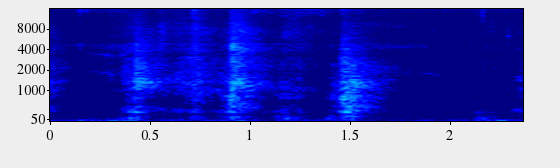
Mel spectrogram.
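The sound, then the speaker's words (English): A puppy's claws scrabble and scrape against a couch as he claws his way onto it, in three or four rough, scratchy bursts over a low bed of rustling, with no one speaking. “He had to, like, claw his way into the couch.”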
